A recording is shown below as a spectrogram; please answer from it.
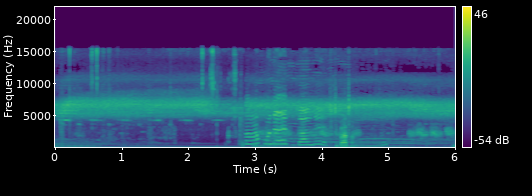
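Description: Insects chirring in a steady high drone, over background music. A child's high voice calls out briefly about three seconds in.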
